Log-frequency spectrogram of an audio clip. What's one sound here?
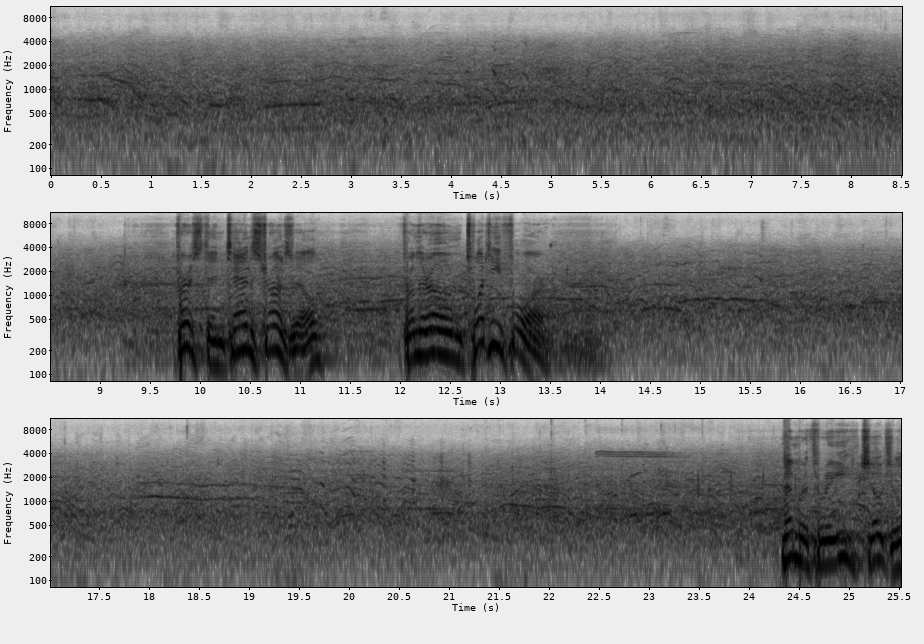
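A crowd murmurs and chatters in an open-air stadium.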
